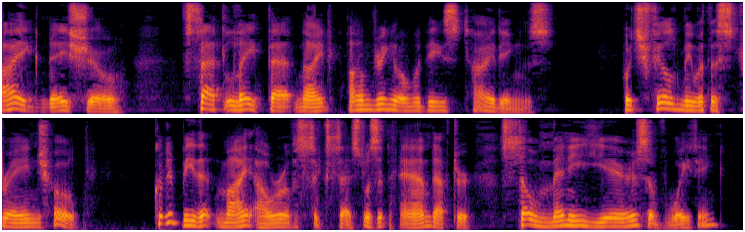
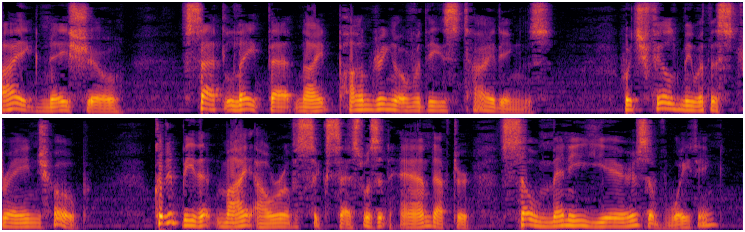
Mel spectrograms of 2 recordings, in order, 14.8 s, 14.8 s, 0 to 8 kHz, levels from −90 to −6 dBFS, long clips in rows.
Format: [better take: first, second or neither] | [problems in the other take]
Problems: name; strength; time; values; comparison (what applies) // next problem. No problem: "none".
second | noise reduction (neural mask model DeepFilterNet 3)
